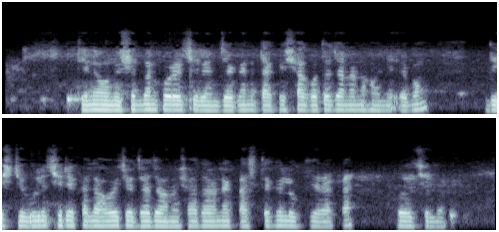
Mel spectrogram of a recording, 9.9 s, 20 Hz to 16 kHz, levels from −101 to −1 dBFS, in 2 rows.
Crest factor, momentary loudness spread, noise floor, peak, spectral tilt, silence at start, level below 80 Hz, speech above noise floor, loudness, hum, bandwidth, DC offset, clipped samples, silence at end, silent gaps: 16 dB; 12 LU; -42 dBFS; -2 dBFS; -9.5 dB/octave; 0.4 s; -54 dBFS; 24 dB; -19 LUFS; none; 5.2 kHz; under 0.1%; under 0.1%; 0.4 s; none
